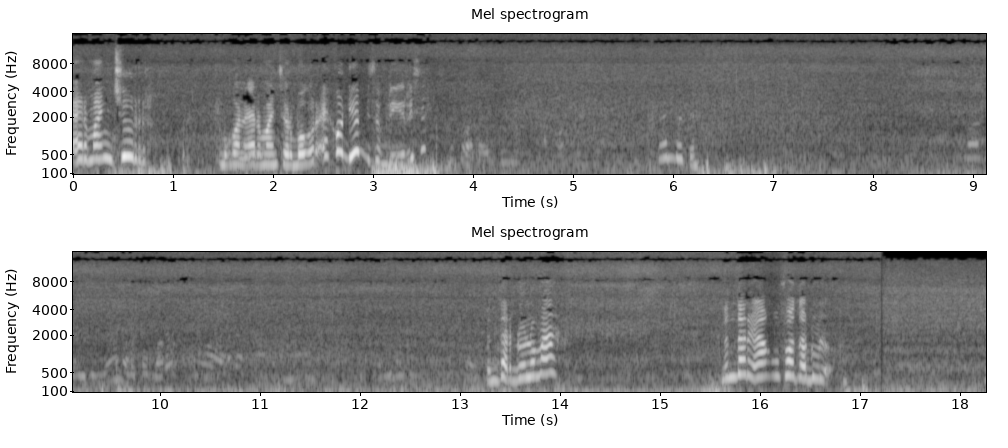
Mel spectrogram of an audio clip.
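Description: Fountains splash steadily into a pond.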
